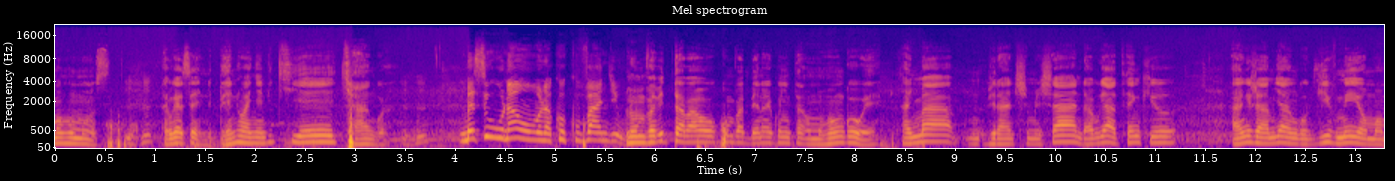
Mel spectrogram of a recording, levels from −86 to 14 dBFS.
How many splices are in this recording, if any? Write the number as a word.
one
